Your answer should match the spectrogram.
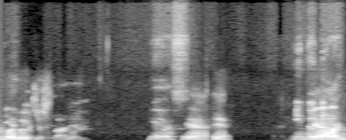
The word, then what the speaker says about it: Balochistan: I'm pronouncing Balochistan. Yeah, it's called Balochistan.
